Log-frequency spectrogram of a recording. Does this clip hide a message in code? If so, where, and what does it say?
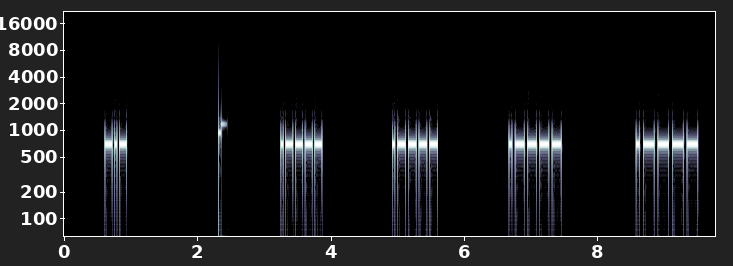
Yes: Morse code from 0.6 to 9.5 s, heard as a keyed tone, about 30 wpm, spaced as for 7 wpm, 700 Hz. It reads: K 1111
